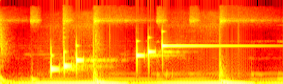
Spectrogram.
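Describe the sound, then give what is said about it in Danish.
A short, bright electronic chime from the Tinder dating app signals a match: two quick rising three-note flourishes of clear synthetic tones, fairly loud, over a faint low hum. “Det er lyden af et match, og det er åbenbart en effektiv lyd.”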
